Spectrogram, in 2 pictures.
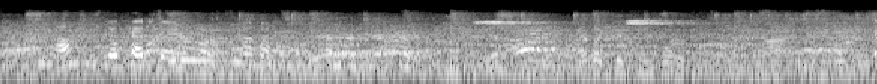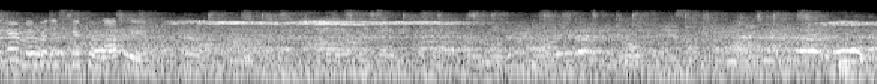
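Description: A crowd of spectators chatters and calls out in a large echoing hall.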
